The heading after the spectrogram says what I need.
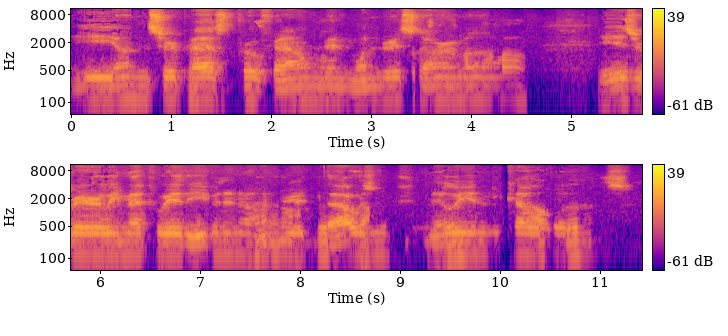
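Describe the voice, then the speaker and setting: Monotone, slow male verse recitation. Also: medium pitch, rough recording. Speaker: Zen teacher leading a verse.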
